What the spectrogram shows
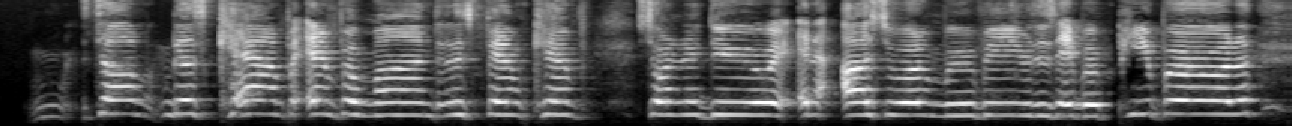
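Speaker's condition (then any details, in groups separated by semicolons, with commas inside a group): Cerebral palsy; voice affected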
